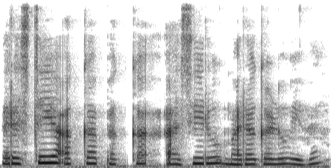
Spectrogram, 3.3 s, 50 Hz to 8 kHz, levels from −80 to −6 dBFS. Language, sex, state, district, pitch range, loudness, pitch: Kannada, female, Karnataka, Bangalore, 240-275 Hz, -20 LUFS, 260 Hz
